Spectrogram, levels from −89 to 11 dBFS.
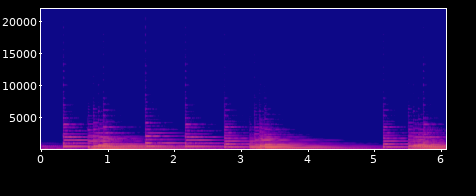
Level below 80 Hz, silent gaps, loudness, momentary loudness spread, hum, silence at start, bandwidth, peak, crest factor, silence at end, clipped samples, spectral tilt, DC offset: -64 dBFS; none; -37 LUFS; 15 LU; none; 0 s; 7.4 kHz; -20 dBFS; 18 dB; 0 s; under 0.1%; -8 dB/octave; under 0.1%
